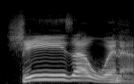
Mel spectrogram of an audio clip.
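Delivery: put-on forties voice. Showing how people talked about women back then, in 1940s-style voice. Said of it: "she's a winner in the 40s voice".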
